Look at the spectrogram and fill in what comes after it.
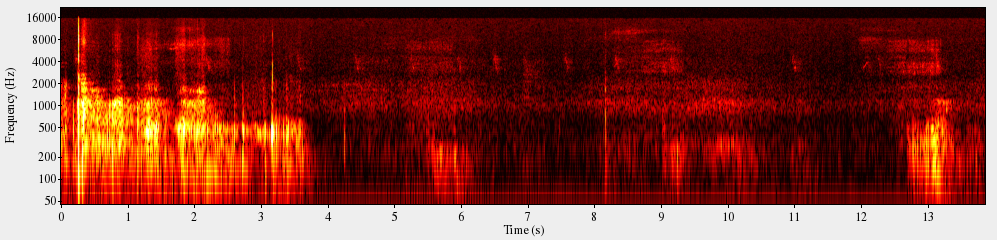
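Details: A pug taking its midday nap gives loud snuffling grunts that give way to soft, slow snoring breaths every few seconds.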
